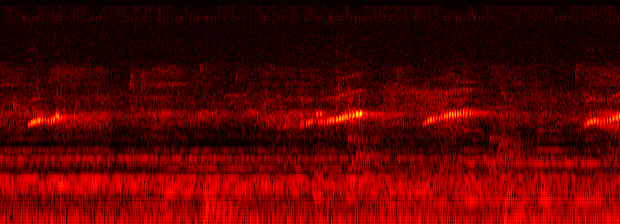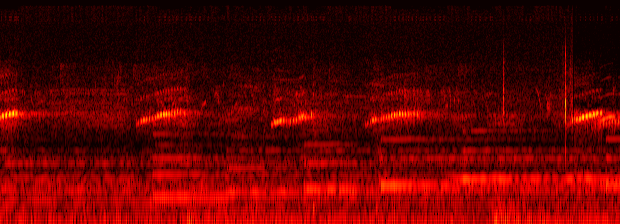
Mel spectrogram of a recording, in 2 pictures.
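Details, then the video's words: Frogs call in early spring at Stroud Preserve, West Chester, Pennsylvania, near pooling water with skunk cabbage on a humid day, giving high, short, upslurred peeps about once a second. "You can hear the frogs."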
